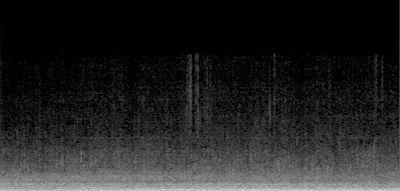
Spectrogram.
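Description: A vent hisses and bubbles steadily underwater.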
